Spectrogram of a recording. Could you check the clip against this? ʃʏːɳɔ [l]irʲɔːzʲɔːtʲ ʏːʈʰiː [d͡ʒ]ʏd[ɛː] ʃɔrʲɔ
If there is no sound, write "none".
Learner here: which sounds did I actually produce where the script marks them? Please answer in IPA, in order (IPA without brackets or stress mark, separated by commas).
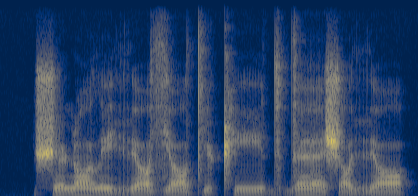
l, d, ɛː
